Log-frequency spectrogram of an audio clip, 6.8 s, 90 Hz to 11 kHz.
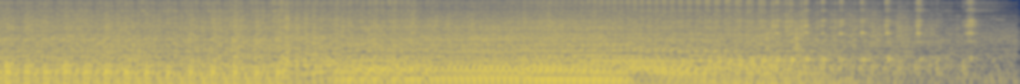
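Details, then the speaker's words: Late-1980s/1990s lawn tractor: rough uneven chugging that sags and dies after a few seconds, running only on choke. The carburetor is suspected gummed or plugged (turpentine smell), so carb cleaner is sprayed in. Choke cable is very tight. "now this carburetor must be gummed up because I can smell turpentine so I'm going to spray card cleaner right in here it only runs on choke"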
